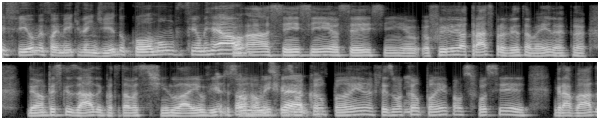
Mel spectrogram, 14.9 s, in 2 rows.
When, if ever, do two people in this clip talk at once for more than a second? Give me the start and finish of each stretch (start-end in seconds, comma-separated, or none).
10.1-11.5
